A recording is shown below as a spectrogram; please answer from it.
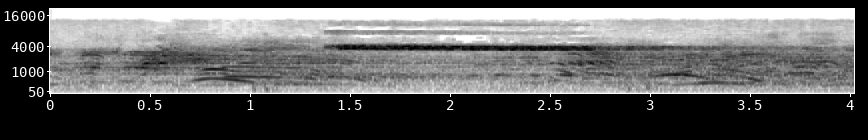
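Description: On-pitch sound of a football match: short shouts from players and a ball being kicked, with a long, steady blast of a referee's whistle for about a second and a half near the middle.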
